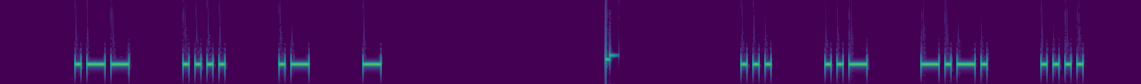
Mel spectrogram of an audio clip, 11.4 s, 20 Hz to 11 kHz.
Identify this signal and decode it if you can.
Morse code, heard as a keyed tone, about 20 wpm, spaced as for 11 wpm, 690 Hz. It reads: WHAT SUCH
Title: 3x Character Spacing - Top 200 Words - 20wpm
